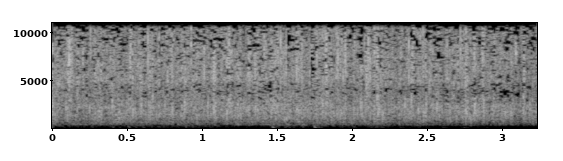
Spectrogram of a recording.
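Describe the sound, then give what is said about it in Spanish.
A steady burst of applause from a group for Cuchi Cuchi, the little rabbit of a story, dense overlapping claps filling the whole stretch at an even, fairly loud level with no voices breaking through. “Ok, un fuerte aplauso para Cuchi Cuchi.”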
